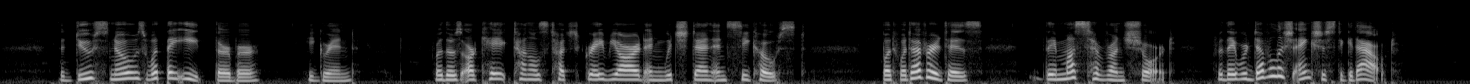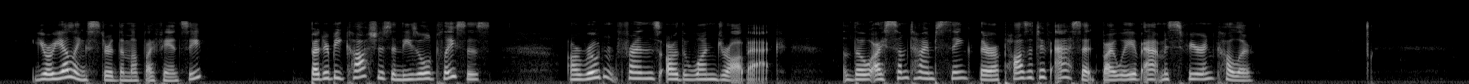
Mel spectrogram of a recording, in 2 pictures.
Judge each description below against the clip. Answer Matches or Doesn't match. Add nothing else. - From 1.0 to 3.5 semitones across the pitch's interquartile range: Doesn't match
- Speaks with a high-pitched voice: Matches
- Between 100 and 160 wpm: Matches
